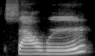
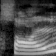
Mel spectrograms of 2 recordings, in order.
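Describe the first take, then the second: First: Sour said as "sa-wer"; correct pronunciation demo. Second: Sour said as "sar", one syllable; wrong pronunciation demo. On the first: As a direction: say sour with a w glide. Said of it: "it's sour". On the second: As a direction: say sour without its w glide. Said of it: "It's not sour". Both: Shown as a demonstration.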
